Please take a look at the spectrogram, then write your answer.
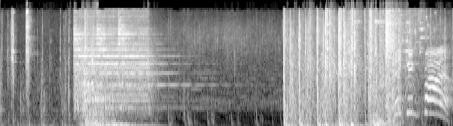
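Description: Video game gunfire erupts in two loud bursts of rapid automatic shots with sharp cracks and rattling echoes, separated by a quieter stretch of mechanical clicks.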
